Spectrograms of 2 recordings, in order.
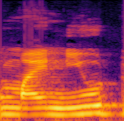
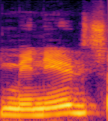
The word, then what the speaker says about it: minute: और माइन्यूट भी इसको पढ़ा जाता है।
